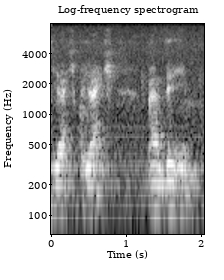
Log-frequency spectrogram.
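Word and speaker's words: یک به یک بنده‌ایم: که ما مرتو را یک به یک بنده ایم، تلفظ درست یک به یک بنده ایم.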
